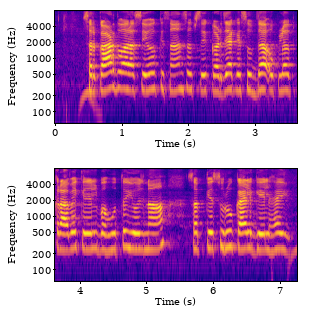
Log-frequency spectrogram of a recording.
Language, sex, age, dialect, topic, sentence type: Magahi, female, 25-30, Western, agriculture, statement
